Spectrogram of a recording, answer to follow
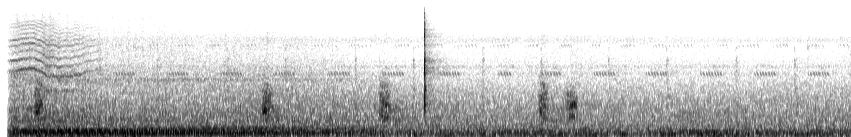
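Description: Night-time indoor ambience with a cricket chirping in a steady repeating pattern over a low hum. A single sharp click comes about four seconds in as a door is pushed open.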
